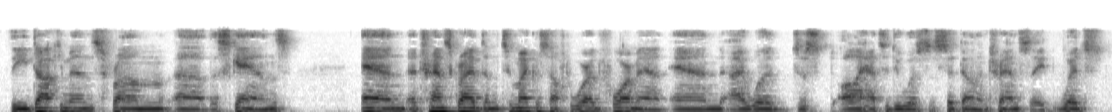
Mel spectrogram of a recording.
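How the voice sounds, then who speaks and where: Slow-spoken German-born man, hesitant. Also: lowish voice, darkish tone, muffled recording. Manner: thoughtful, hesitant with many ums. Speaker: author and translator, guest. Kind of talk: radio interview.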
